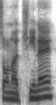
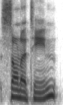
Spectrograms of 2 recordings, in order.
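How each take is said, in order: First: The title is pronounced in Japanese katakana style. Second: The title is pronounced in English style.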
